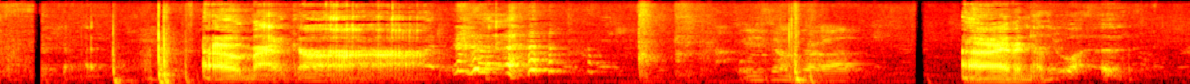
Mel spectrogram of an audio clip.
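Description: Several loud, voiced belches separated by short gaps, with music in the background.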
